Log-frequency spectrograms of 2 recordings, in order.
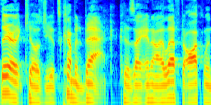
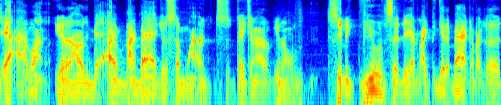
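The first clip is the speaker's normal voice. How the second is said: put-on hoarse voice; 6 semitones lower, 3 dB quieter than usual. Retelling a call to the airline after losing the voice: Nick Nolte voice. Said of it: "You have a fantastic Nick Nolte impression".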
